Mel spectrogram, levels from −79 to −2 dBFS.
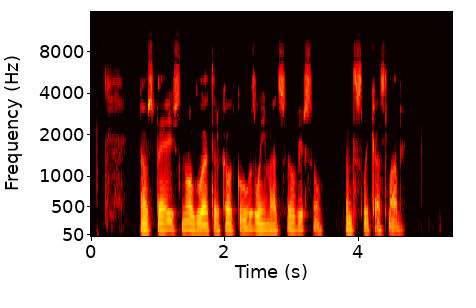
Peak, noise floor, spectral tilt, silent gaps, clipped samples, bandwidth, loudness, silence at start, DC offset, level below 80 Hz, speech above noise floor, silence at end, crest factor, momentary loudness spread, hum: -14 dBFS; -72 dBFS; -5.5 dB/octave; none; under 0.1%; 11.5 kHz; -31 LUFS; 0.2 s; under 0.1%; -66 dBFS; 41 dB; 0.75 s; 18 dB; 16 LU; none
